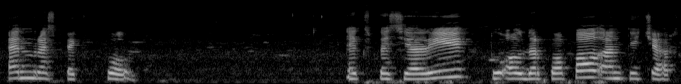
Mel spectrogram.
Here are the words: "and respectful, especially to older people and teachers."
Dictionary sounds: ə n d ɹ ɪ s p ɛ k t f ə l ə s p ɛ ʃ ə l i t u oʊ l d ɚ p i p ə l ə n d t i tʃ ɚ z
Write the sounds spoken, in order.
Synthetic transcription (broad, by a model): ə n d ɹ ɪ s p ɛ k t f ə l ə s p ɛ s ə l i t u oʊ l d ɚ p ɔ p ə l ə n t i tʃ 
